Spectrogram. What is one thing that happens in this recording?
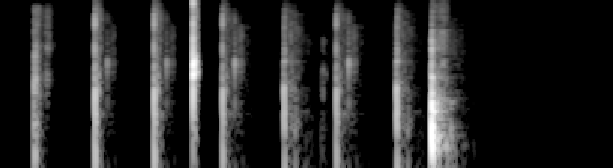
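Blocks are placed in quick succession with short, dull knocks.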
